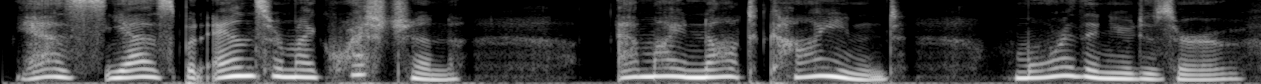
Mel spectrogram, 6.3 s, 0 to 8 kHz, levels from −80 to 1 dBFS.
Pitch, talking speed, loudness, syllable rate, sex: 240 Hz, 125 wpm, -13 LUFS, 3.8 syllables/s, female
